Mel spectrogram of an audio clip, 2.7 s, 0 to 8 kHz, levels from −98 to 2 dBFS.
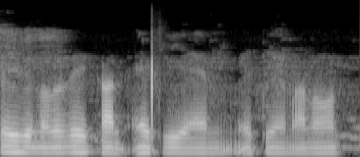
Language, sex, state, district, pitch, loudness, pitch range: Chakma, male, Tripura, Unakoti, 100 Hz, -25 LUFS, 95-105 Hz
